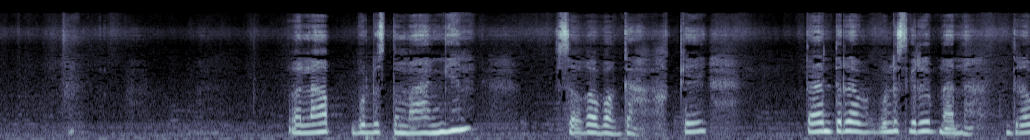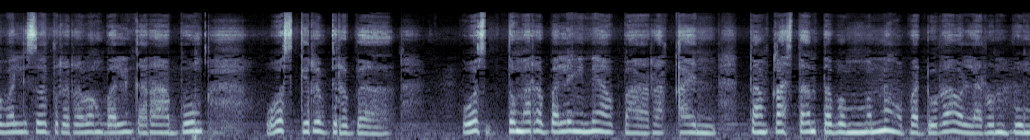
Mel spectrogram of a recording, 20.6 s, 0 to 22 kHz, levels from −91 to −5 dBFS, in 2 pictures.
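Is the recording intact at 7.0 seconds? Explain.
No. HE-AAC compression affects the whole clip, including 7.0 seconds. The speech is likely HE-AAC coded at a very low rate, around 20 kbps: the treble is rebuilt from copied lower bands, so s sounds turn gritty and metallic, with nothing above 14.9 kHz.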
